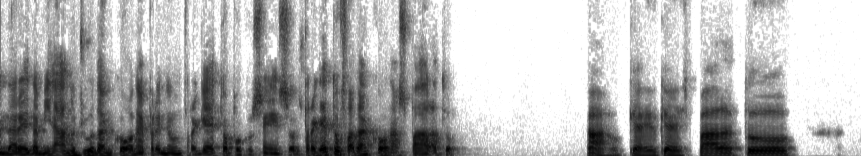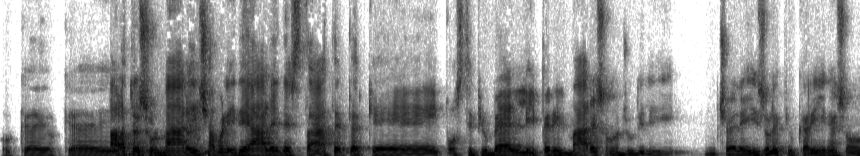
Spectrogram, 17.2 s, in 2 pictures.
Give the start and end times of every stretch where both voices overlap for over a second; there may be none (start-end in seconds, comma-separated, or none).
none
